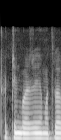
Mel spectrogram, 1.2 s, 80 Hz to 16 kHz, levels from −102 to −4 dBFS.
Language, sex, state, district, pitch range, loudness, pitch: Hindi, male, Uttar Pradesh, Hamirpur, 130-135 Hz, -13 LUFS, 135 Hz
